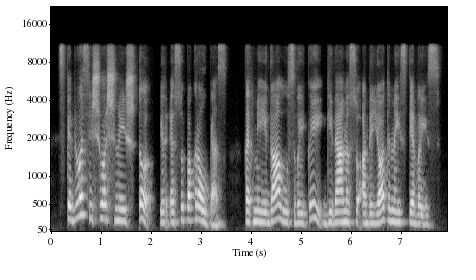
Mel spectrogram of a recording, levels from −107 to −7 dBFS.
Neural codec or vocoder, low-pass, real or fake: autoencoder, 48 kHz, 32 numbers a frame, DAC-VAE, trained on Japanese speech; 10.8 kHz; fake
